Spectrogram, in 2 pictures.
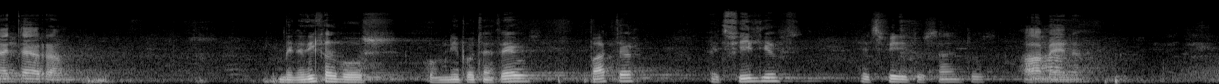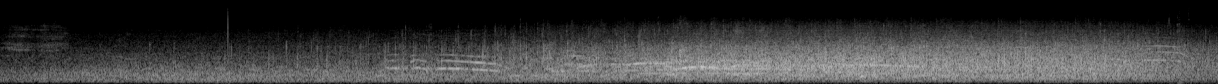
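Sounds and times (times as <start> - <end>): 
speech: 0.0 - 0.8, 2.7 - 6.5, 7.1 - 8.0, 8.6 - 11.0
scattered voices: 10.9 - 19.6
large crowd of pilgrims applauding in St. Peter's Square: 12.3 - 24.3.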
